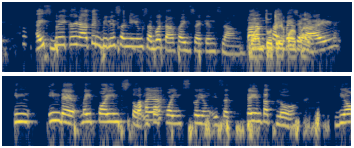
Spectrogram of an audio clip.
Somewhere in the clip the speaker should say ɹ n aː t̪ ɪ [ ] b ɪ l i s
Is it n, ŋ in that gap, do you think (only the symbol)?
n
